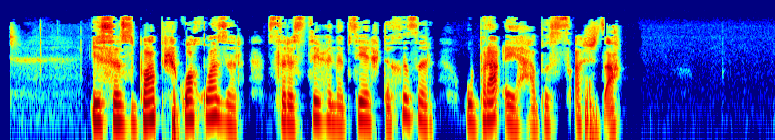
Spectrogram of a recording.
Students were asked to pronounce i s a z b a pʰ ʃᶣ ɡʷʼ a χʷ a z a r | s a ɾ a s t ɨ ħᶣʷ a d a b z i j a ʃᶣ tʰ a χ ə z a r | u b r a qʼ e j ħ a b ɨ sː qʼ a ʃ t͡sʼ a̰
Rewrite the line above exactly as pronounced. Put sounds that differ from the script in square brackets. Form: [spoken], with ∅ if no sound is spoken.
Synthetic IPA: i s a z b a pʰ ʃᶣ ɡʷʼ a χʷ a z a r | s a ɾ a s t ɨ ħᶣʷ a [n] a b z i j a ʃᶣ tʰ a χ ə z a r | u b r a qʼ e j ħ a b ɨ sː qʼ a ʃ t͡sʼ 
